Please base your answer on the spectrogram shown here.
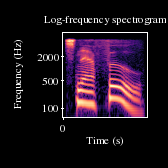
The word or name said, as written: snafu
